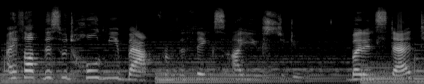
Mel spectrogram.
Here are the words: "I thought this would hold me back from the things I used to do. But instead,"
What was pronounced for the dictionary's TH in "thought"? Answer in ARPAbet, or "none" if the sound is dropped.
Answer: TH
